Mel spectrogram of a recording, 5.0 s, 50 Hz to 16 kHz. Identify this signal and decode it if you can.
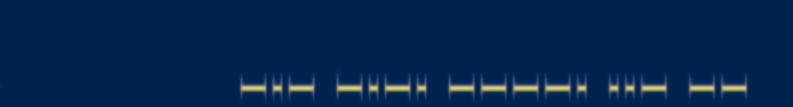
Morse code, heard as a keyed tone, about 24 wpm, 700 Hz. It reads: KC9UM
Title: Speed Racing - USA 2x2 Call Signs 20wpm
